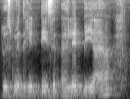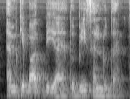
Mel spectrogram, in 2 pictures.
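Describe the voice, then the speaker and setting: A man runs a classroom-style lesson, slowly spelling out words letter by letter and calling his viewers "guys". His voice has a gravelly edge. The room around him is roomy and echoey. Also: mid-range voice, level tone, a little mellow. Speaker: English teacher. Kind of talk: Hindi-English classroom lesson.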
